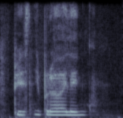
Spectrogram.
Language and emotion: Russian, neutral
